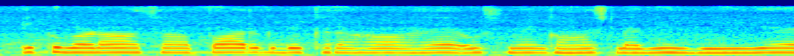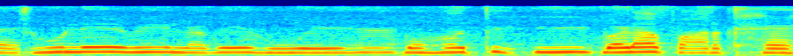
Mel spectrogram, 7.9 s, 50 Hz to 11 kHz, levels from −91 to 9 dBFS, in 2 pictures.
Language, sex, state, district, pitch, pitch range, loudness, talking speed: Hindi, female, Maharashtra, Aurangabad, 210 Hz, 205-220 Hz, -16 LUFS, 165 wpm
